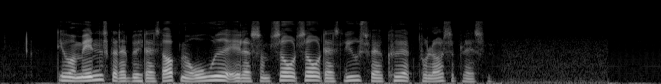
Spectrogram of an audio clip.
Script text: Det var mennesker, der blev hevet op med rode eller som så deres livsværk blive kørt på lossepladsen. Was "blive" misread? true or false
true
